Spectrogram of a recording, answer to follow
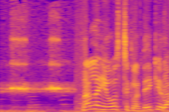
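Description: Cricket-chirp sound effect: a steady high trill that stops about a second in, after which a girl starts talking. A low, steady music bed plays underneath.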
